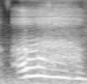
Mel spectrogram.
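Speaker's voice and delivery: short sharp moan; sudden moan. Acted. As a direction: let out a quick gasp. Narrating sex, gasps.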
